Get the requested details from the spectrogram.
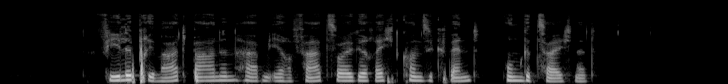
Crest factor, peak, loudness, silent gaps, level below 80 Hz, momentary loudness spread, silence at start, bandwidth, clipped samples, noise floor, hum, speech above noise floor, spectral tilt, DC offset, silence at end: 26 dB; 0 dBFS; -25 LUFS; none; -62 dBFS; 12 LU; 1.05 s; 11.5 kHz; under 0.1%; -79 dBFS; none; 55 dB; -6.5 dB/octave; under 0.1%; 1.4 s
